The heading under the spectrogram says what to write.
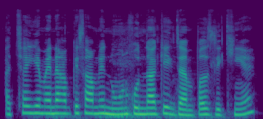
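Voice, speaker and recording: A woman's voice: medium pitch, fairly even intonation, darkish tone, no echo. Patient woman teaching nasal recitation. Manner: patient, explains step by step, often asks "theek hai?"; demonstrates nasal sounds slowly. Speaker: Quran tajweed teacher. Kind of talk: online lesson.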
